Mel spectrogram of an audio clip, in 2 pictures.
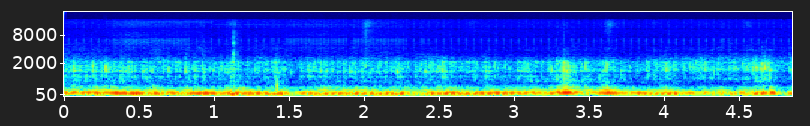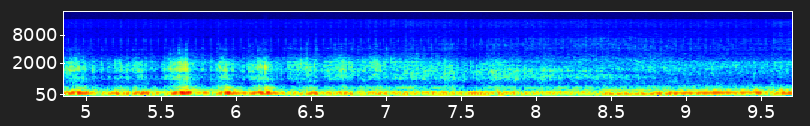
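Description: Holden 355 stroker V8 in a VS SS Commodore running at low revs through its twin 2½-inch exhaust as the car rolls slowly out onto the street. The engine note is a steady low rumble with some uneven pops and rises along the way.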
